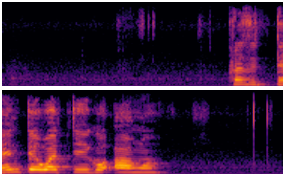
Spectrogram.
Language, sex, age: Tsonga, male, 26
